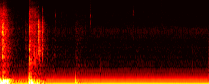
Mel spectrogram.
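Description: Near silence with a faint steady electrical hum on the broadcast audio line, and a few brief faint clicks in the first half-second.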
